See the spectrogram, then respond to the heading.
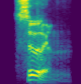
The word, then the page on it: sewin: British English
